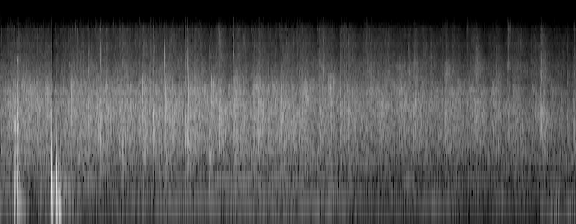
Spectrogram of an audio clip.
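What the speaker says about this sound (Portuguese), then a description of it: "Vamos dar uma salva de palmas ao Senhor?" A church congregation claps during an evening worship service, starting with a few sharp claps and then settling into sustained, fairly loud applause that slowly fades over several seconds.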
